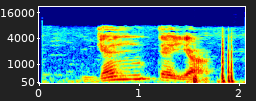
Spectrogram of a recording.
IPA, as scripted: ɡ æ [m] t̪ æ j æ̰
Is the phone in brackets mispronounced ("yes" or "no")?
yes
